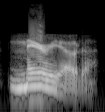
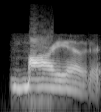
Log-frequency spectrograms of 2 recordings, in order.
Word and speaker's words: Mariota: but a lot of people wanted to pronounce his name Marcus Mariota even think that's how they pronounce that when he got drafted but it's not correct it it's Marcus Mariota it's like Mar Mar yeah well I hope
